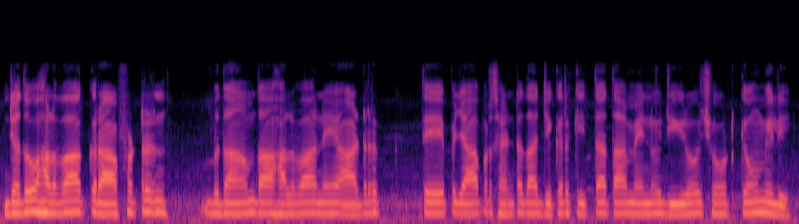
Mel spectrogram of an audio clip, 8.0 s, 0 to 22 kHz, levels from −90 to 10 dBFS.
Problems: constant background noise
